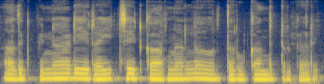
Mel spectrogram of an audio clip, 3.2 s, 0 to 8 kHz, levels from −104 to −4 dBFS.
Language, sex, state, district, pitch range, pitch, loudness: Tamil, male, Tamil Nadu, Nilgiris, 125-130 Hz, 125 Hz, -14 LUFS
